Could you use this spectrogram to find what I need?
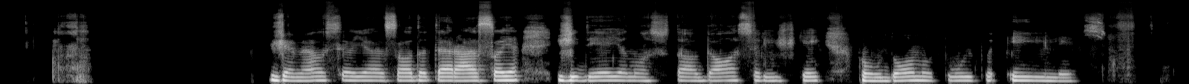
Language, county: Lithuanian, Vilnius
